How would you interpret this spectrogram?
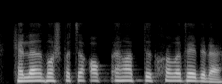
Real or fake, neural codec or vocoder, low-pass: fake; codec, 16 kHz, 0.5 kbps, FunCodec, trained on Chinese and English, 25 frames a second; 7.2 kHz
